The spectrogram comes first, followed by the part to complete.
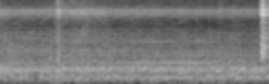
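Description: Electric kettle heating water toward the boil, a steady rumbling hiss, with one faint tap about half a second in.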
